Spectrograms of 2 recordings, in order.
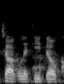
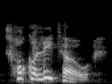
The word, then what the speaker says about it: Chocolatito: with Chocolatito, calling him Chocolito.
